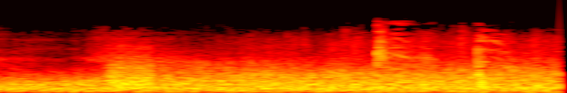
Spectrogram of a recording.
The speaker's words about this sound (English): Listen. Listen. Rain. Rain. Cool water. Cool air.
